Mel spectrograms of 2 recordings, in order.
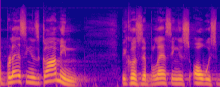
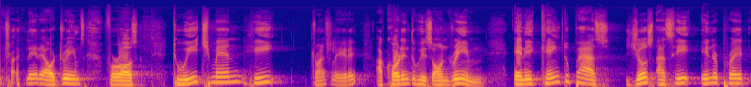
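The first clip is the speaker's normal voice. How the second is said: louder, measured Bible reading; lightly formal reading voice; scripture reading; 5 dB louder than usual. Acted. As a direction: proclaim the passage to the church. Reads Genesis aloud.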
